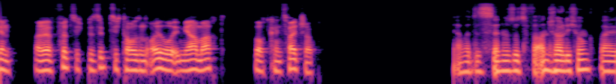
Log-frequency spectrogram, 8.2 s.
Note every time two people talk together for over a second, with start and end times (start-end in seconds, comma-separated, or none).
none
